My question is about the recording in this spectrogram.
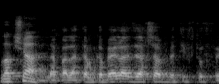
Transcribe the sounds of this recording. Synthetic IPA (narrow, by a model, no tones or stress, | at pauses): vakʃanavalat̪amekabe̞lalzeaχʃavbet̪ift̪ufi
